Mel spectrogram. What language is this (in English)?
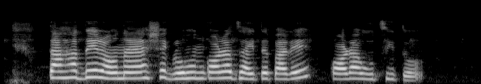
Bangla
